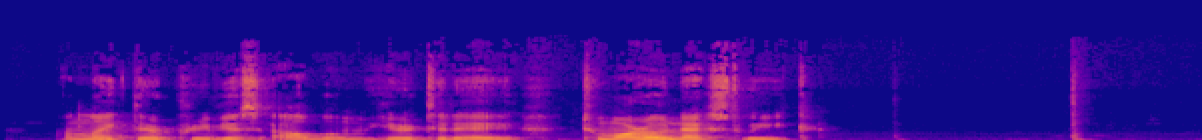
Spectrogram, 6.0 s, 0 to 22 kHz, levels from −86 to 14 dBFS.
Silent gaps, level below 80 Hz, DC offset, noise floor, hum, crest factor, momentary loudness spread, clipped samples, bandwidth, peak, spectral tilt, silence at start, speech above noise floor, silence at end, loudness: none; -58 dBFS; under 0.1%; -70 dBFS; none; 20 dB; 19 LU; under 0.1%; 16 kHz; -2 dBFS; -5 dB/octave; 0.3 s; 49 dB; 0.6 s; -21 LUFS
